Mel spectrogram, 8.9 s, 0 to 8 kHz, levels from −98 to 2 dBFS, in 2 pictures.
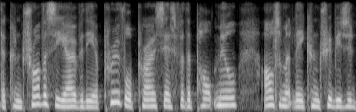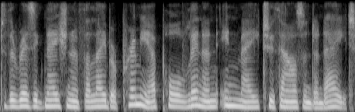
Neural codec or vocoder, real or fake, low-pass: none; real; 7.2 kHz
